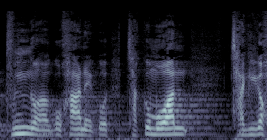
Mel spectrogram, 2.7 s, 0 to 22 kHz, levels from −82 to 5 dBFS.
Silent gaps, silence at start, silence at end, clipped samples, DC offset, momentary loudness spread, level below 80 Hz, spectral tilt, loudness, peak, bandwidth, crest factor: none; 0 s; 0 s; under 0.1%; under 0.1%; 15 LU; -56 dBFS; -5 dB/octave; -23 LUFS; -2 dBFS; 16 kHz; 22 dB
